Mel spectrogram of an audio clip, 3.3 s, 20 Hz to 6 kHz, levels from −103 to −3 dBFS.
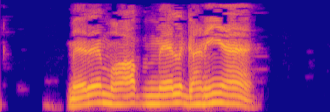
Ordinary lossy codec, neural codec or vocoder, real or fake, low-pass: MP3, 24 kbps; none; real; 5.4 kHz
